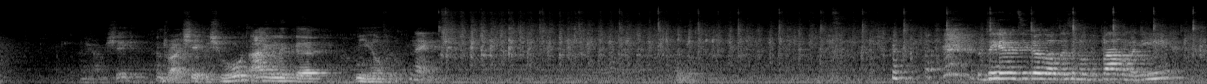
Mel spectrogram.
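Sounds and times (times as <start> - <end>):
cocktail shaker liquid sloshing: 4.4 - 12.0.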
